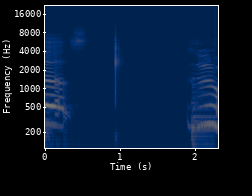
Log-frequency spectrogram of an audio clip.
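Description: A man's held sung note with vibrato ends just after the start, trailing into a short hiss. About a second in comes a single finger snap in the pause, then it is near silent until singing starts again at the very end.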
